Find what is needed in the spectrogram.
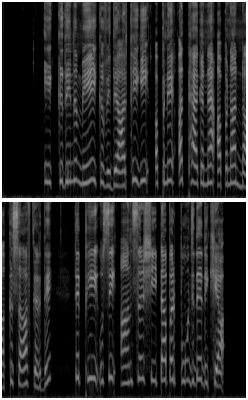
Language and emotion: Dogri, disgusted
